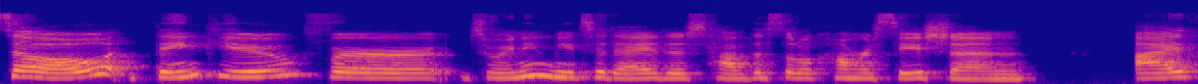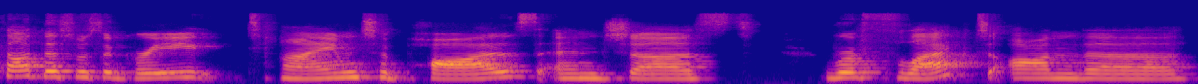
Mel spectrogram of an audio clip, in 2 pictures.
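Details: Adult woman speaking; normal fluent speech.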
